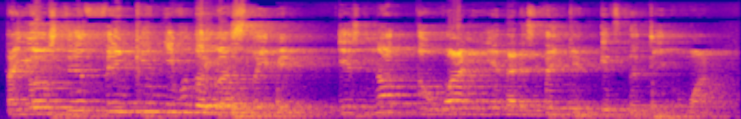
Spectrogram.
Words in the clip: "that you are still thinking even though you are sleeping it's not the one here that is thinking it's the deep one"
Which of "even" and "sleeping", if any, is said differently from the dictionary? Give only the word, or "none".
none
